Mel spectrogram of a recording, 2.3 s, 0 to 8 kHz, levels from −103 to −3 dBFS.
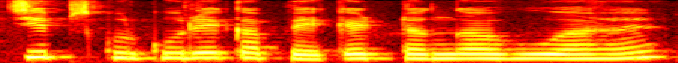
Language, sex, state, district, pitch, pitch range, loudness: Hindi, female, Jharkhand, Ranchi, 230 Hz, 225-255 Hz, -14 LUFS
